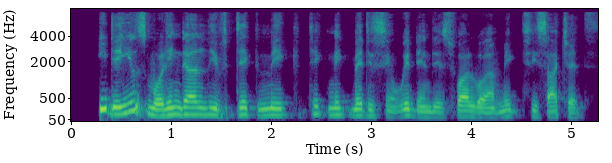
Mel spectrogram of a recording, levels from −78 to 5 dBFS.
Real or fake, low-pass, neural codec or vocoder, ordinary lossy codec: fake; none; codec, 16 kHz, 1.1 kbps, Voila-Tokenizer; none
